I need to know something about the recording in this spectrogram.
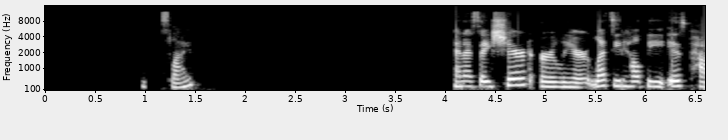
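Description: A young woman speaks calmly through an online call.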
